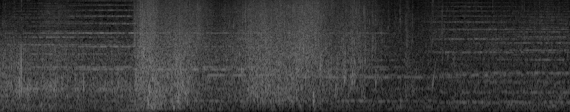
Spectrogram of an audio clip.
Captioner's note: water splashing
